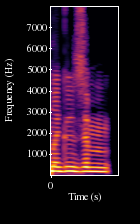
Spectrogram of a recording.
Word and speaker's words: Leguizamo: How do you pronounce John Leguizamo?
